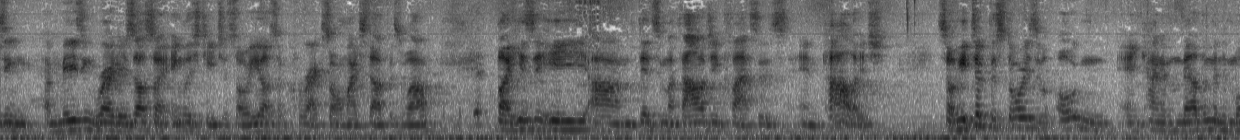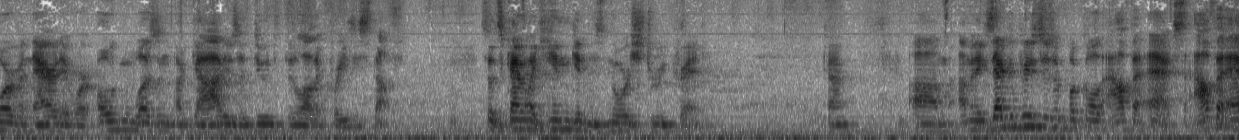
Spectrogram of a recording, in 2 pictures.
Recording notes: Playing the audio of the panel. Wizard World Fort Lauderdale, Florida.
